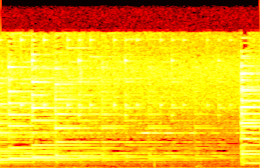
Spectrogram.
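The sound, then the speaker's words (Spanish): A mobile phone rings during a sermon with a bright, melodic electronic ringtone, its notes shifting in a steady tune, a fresh phrase starting near the end, with no voices over it. “les pedimos que prendieran el celular. Hello. Dad, Dad. ¿Cómo estás, Suri? Bien, ¿y tú? Me agarraste en medio de la predicación”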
